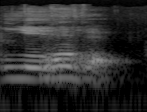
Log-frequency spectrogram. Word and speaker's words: Louisville: No, people in Louisville say, like, Louisville. I've been corrected. – I believe it's Louisville. People have corrected me multiple times, though.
